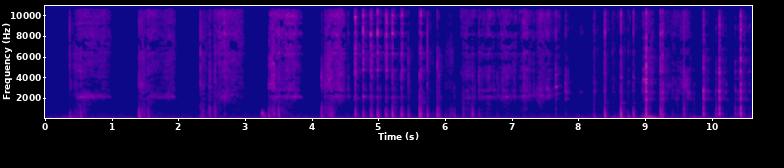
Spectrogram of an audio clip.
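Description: Fingernails scratch and tap along the printed body of a small, hollow Borotalco aluminium aerosol deodorant spray can with a plastic cap. Five bright, hissy scratching strokes come first, followed by a long run of quick, dry, tinny taps with very short ring.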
